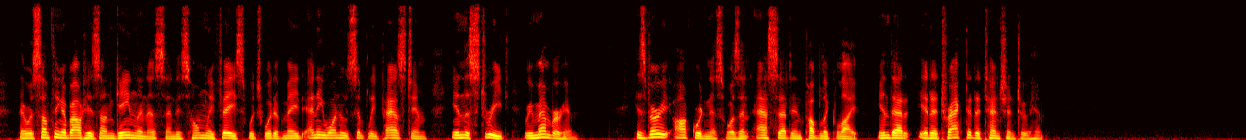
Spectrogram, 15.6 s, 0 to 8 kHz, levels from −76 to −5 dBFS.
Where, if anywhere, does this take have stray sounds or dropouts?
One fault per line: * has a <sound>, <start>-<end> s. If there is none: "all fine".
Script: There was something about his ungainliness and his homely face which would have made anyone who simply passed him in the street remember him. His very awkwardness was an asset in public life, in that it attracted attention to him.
all fine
